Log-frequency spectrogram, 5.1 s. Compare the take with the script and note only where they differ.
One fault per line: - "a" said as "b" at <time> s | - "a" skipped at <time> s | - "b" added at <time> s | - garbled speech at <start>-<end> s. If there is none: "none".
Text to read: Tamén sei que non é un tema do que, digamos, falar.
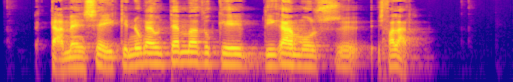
none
